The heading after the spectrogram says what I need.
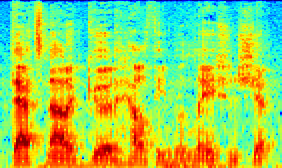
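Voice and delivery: ordinary talk, nothing marked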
